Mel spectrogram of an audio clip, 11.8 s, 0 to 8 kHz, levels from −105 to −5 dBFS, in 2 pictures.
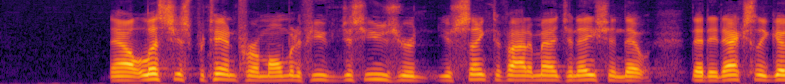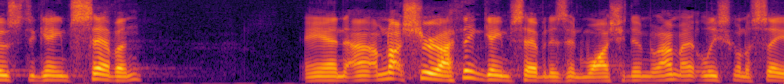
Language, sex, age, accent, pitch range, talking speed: English, male, 40-59, American, 150-175 Hz, 210 wpm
